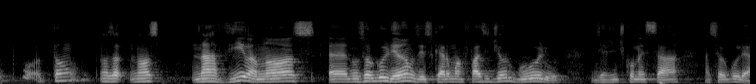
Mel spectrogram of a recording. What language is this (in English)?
Portuguese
